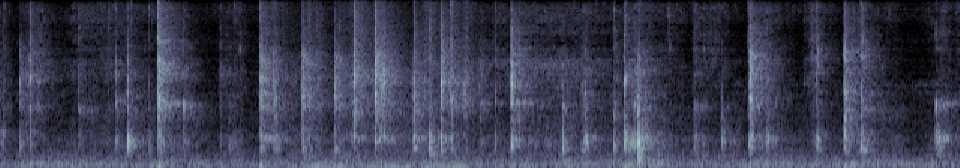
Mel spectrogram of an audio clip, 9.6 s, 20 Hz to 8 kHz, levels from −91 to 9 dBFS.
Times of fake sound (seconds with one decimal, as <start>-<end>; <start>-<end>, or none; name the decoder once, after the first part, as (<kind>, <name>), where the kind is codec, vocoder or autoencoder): 0.0-2.9 (vocoder, HiFi-GAN); 4.8-9.6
